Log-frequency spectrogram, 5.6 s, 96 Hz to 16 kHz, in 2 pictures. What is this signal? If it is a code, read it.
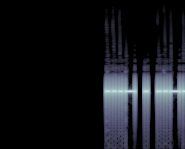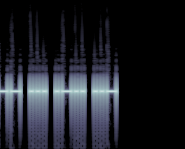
Morse code, heard as a keyed tone, about 25 wpm, 700 Hz. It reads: VE2SLU
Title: DXCC-100 Call Signs - 6 Characters - 25wpm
